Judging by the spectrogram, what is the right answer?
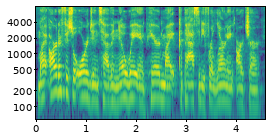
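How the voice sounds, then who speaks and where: A man's voice: mid-range voice, a little fast, soft background music, lightly acted. A man voicing a logical android superhero from a comic, speaking in formal, precise phrases. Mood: coolly formal. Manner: stiffly formal, precise wording.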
